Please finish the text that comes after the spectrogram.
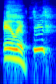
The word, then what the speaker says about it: Eris: He's not Eris, it's Eris.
